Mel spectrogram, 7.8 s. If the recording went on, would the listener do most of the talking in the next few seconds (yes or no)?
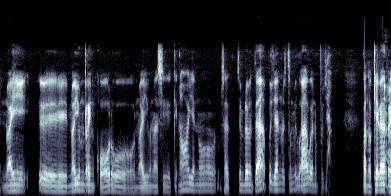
no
